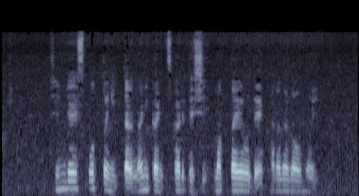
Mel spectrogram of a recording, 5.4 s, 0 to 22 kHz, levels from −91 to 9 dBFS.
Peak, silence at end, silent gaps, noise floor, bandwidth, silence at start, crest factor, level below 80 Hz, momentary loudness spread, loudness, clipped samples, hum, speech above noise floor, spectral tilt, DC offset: -2 dBFS; 0.65 s; none; -53 dBFS; 11.5 kHz; 0.8 s; 20 dB; -60 dBFS; 8 LU; -22 LUFS; under 0.1%; none; 32 dB; -4 dB/octave; under 0.1%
